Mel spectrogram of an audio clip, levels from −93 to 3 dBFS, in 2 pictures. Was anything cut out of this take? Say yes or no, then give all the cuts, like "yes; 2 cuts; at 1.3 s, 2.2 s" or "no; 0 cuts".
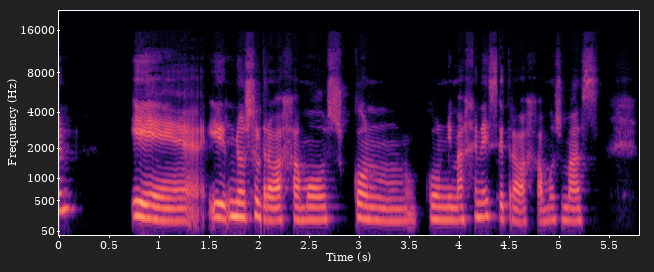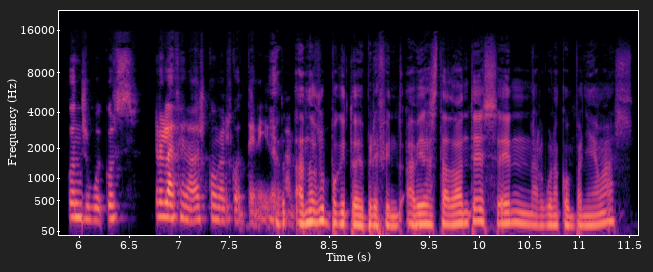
yes; 4 cuts; at 1.7 s, 2.0 s, 4.4 s, 6.0 s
